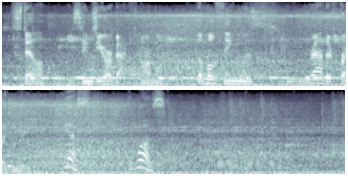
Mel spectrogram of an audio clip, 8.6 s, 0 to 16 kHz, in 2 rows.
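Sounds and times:
train rumbling into a station: 0.0 - 8.5
speech: 0.3 - 6.4.

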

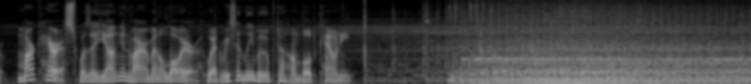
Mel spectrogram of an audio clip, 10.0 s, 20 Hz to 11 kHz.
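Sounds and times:
speech: 0.2 - 4.8
small Cessna propeller plane engine starting: 4.8 - 10.0.

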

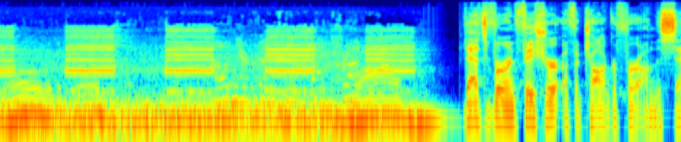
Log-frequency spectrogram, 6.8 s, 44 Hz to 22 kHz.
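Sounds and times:
car alarms of cars floating in a flooded parking lot: 0.0 - 4.6
car horns of cars floating in a flooded parking lot blaring: 0.0 - 6.8
speech: 4.7 - 6.8.

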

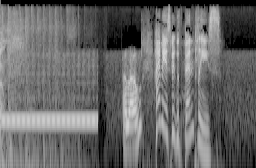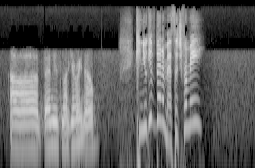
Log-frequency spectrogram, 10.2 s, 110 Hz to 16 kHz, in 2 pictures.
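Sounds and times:
phone line ringing with an electronic ring tone: 0.0 - 2.0
speech: 2.5 - 4.4, 5.3 - 9.2.

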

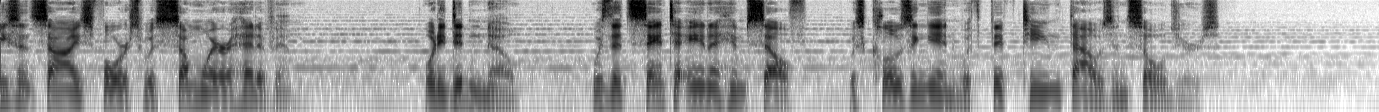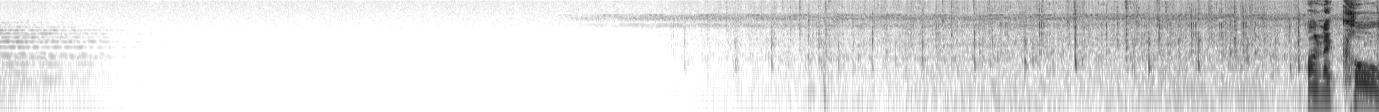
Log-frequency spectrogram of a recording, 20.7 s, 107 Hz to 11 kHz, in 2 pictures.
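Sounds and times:
speech: 0.0 - 2.4, 3.2 - 9.2, 20.2 - 20.6
horse hooves clip-clopping along a path in the hills: 15.4 - 20.6.

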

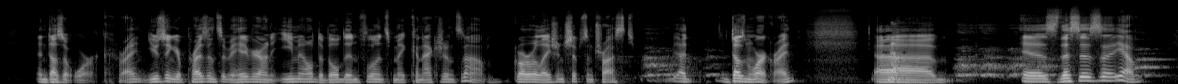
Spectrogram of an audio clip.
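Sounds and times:
speech: 0.4 - 11.5
dog barking: 6.3 - 7.5, 9.5 - 11.7.

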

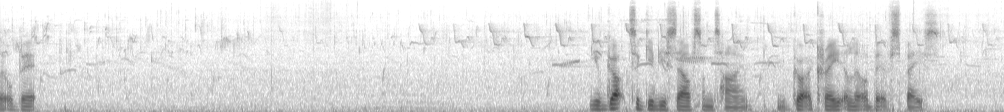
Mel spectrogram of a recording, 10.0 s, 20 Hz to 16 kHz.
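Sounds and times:
speech: 0.0 - 0.7, 5.9 - 9.5
bird chirps and calls by a woodland pond: 0.0 - 10.0.

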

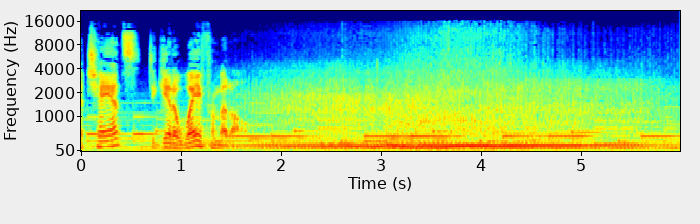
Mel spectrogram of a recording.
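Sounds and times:
speech: 0.0 - 1.9
motorcycle riding past: 1.4 - 5.9.

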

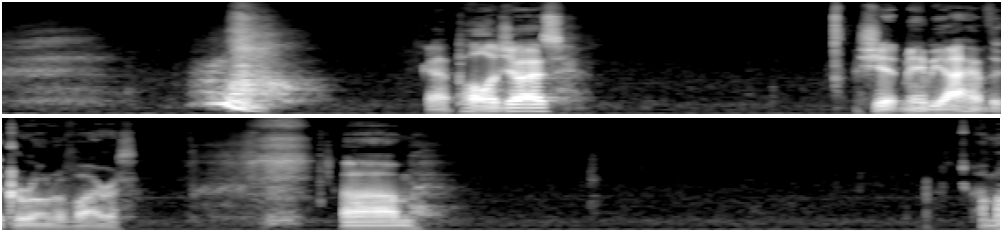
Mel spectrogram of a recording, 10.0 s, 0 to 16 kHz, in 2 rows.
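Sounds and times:
sneeze: 1.0 - 1.6
speech: 2.2 - 3.0, 4.3 - 7.2.

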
